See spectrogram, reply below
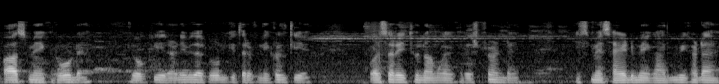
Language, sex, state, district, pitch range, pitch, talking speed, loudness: Hindi, male, Rajasthan, Bikaner, 100-105 Hz, 105 Hz, 225 wpm, -22 LUFS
